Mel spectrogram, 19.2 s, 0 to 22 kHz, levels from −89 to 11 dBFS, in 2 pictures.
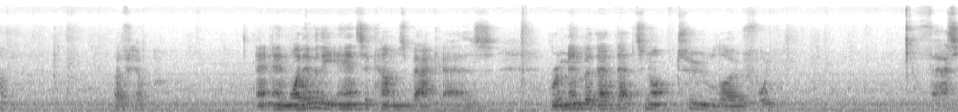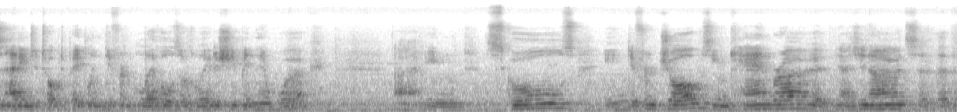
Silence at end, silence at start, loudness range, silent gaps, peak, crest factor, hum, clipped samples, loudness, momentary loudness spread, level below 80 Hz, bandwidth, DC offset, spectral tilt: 0 s; 0 s; 6 LU; none; -8 dBFS; 22 dB; none; under 0.1%; -30 LUFS; 19 LU; -52 dBFS; 17 kHz; under 0.1%; -6 dB/octave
